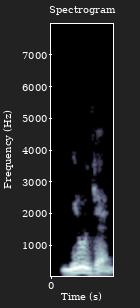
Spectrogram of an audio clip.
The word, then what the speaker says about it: Nugent: Nugent, Akira Nugent.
